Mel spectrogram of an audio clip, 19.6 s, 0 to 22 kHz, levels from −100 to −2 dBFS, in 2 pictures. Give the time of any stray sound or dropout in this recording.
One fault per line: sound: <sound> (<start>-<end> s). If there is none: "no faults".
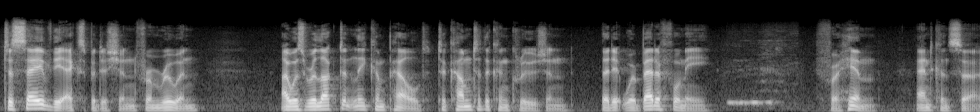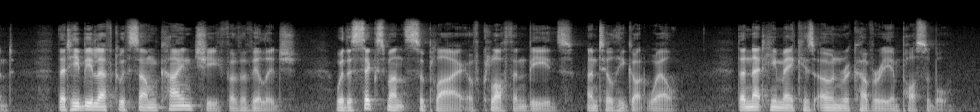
sound: sigh (7.3-8.0 s)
